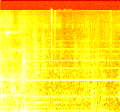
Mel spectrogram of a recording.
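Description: Rustling and soft low thumps as two men get up from upholstered armchairs, loudest in the first half-second. After that, quieter room sound with a faint steady high tone.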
